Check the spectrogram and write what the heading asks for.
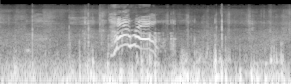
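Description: Wind rumble and knocking from a handheld camera as the person filming moves quickly across grass, with one high, wavering call about two seconds in.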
